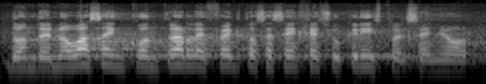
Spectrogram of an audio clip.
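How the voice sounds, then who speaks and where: A man's voice: high voice, brisk. A pastor voicing an older male church mentor who patiently but firmly presses and corrects a young man, in a hall with a long echo. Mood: earnest. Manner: insistent, gently scolding.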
